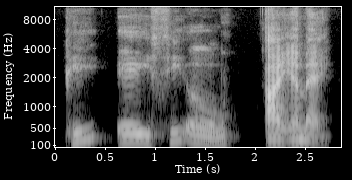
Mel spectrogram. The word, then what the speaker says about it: Pacoima: I'm not sure if the O or if the I is silent on this one. Is P-A-C-O-I-M-A. P-A-C-O. I-M-A. Pacoima. Pacoma? Okay. Pacoima, yeah.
